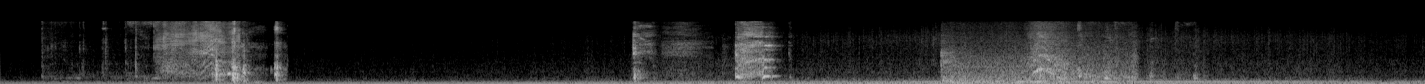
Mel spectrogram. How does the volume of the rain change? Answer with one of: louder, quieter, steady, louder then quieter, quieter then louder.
louder.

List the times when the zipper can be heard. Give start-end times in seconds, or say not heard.
0.4-2.5, 9.4-11.4.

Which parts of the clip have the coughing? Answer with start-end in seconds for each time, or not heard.
1.2-2.9, 6.3-8.0, 10.6-12.1.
